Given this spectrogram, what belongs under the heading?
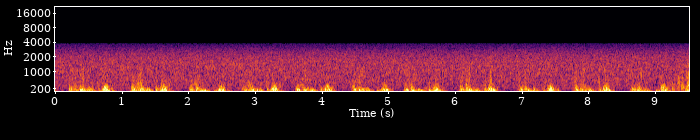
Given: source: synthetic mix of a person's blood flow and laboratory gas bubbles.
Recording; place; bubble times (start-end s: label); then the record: Doppler ultrasound of blood flow; precordium
0.18-0.35 s: bubbles
From the record:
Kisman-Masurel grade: 113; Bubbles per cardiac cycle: 1 to 2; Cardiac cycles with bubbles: 1 to 10%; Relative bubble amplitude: loud (0.450 to 0.775); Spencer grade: 1 (occasional bubble signal discernible with the cardiac motion signal, with majority of cardiac periods free of bubbles); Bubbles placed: anywhere in the cardiac cycle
